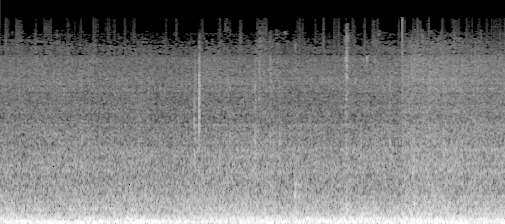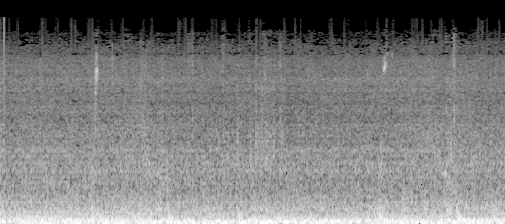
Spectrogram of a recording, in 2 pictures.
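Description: Vehicle engine and tyres on a dirt road, a steady low rumble heard from inside the cab, with a few faint ticks.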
